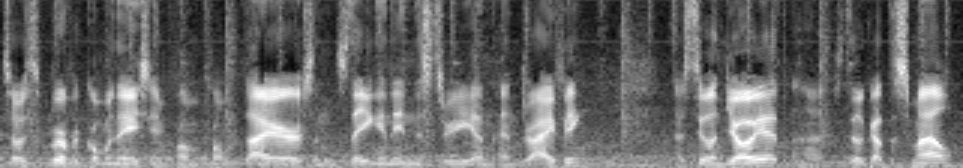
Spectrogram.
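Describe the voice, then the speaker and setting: A man's voice: mid-range voice, steady tone, music in the background. A man from the Netherlands with a Dutch accent, talking casually to camera as a racing coach, with lots of fillers and restarts. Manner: halting, many fillers and restarts. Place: outdoors at a race track.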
